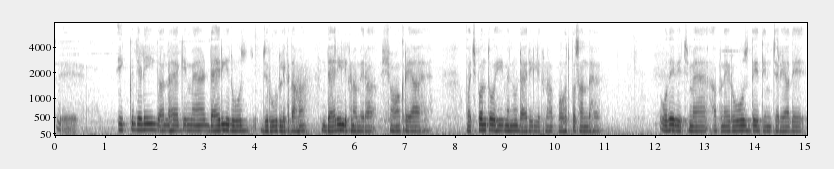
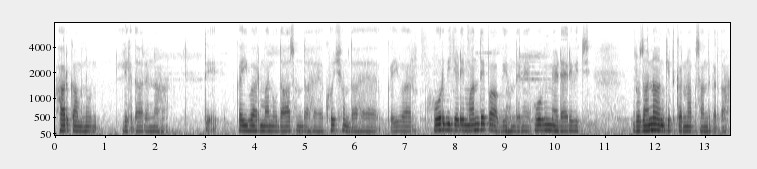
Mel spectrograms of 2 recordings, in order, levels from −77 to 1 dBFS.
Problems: constant background noise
